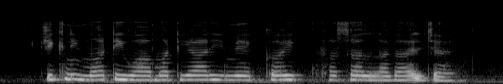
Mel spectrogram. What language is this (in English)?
Maithili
